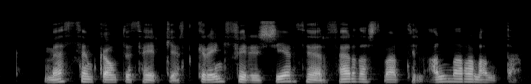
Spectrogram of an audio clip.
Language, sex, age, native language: Icelandic, male, 30-39, Icelandic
